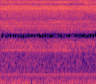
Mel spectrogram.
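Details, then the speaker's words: Powered bone drill in lateral ankle ligament repair (ATFL and CFL with internal brace): a steady high-pitched whine. It is drilling a tunnel into the talus at the ATFL insertion, aimed proximally and superiorly toward the talar dome. "So here is the uh insertion of the ATFL. So we're going to drill drill a tunnel right there."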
